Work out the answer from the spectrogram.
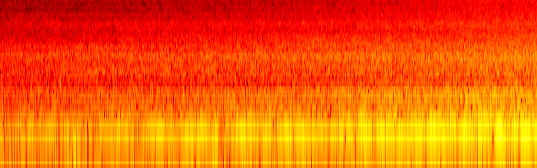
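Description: Electric locomotive hauling a passenger train approaching along the platform: a steady low hum over a rumble, growing louder as it nears.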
